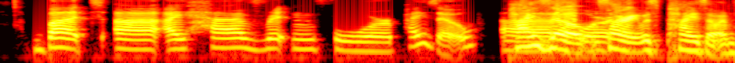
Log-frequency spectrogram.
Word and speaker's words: Paizo: Amber, do you know that like for 15 years I did not know how to pronounce Paizo? How did you say it? Piazzo.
